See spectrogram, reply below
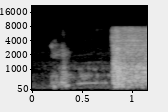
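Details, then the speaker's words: Adult man's mechanical ventilator: a soft low tone, then a sudden loud steady hiss of air delivering a breath during a pause in his speech. "That noise you're hearing is my ventilator."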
